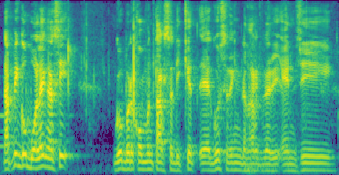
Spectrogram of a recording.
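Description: A man's voice: mid-range voice, animated, fairly quick, faint music behind. A man with a Jakarta slang accent co-hosting a podcast, chatty and emphatic in casual chat. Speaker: podcast co-host.

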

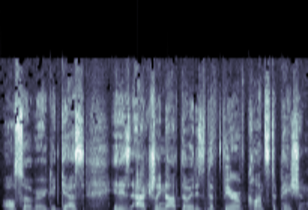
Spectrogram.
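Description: A man's voice: medium pitch, fast, fairly bright tone, no echo. A man co-hosting a talk show, playfully reading out trivia questions and repeating them with laughs. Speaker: co-host. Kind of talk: casual chat, quiz questions.

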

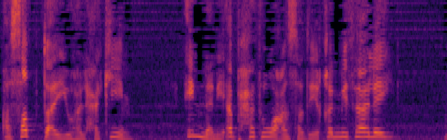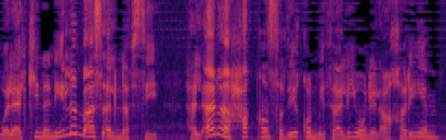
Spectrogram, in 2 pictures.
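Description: A woman's voice: a little high, animated, fast talker, few pauses, darkish tone, slight background noise, natural voice. A woman teacher voicing a proud, demanding chief merchant who questions a sage, in a read-aloud storybook lesson. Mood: reflective. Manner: questioning, impatient.

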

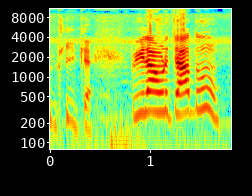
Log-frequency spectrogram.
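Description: Man, very high bright voice, excitable teasing vlog banter. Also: normal speed. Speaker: vlogger filming a group road trip. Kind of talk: casual, bantering vlog chat. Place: outdoors at a roadside stop with traffic.

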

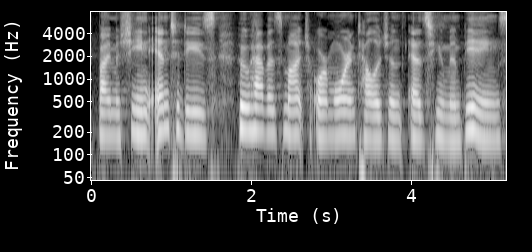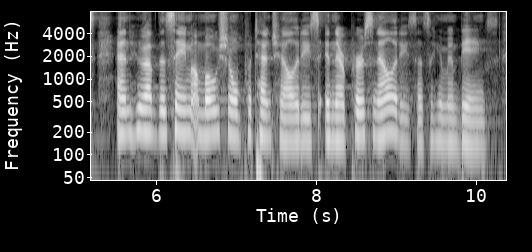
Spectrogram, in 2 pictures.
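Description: Female keynote lecturer, lowish, smooth voice, measured reading, reverberant hall. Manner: measured reading with occasional slips and restarts. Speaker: keynote speaker. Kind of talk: academic lecture reading prepared text. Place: lecture hall with projected slides.

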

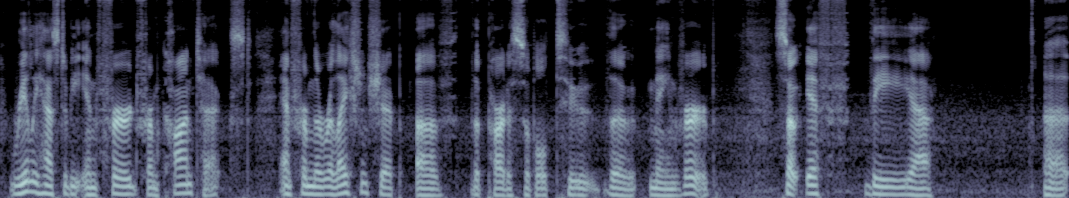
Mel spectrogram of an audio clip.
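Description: A man's voice: fairly low pitch, bright, forceful tone. A man giving a recorded slide lecture on Greek grammar, explaining step by step with frequent fillers and restarts.

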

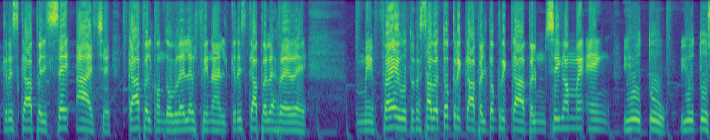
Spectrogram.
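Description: A man's voice: fairly high pitch, clear, resonant tone. A young man with a Dominican accent, an urban music artist talking casually in an interview on a handheld mic, full of street slang. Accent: Dominican Spanish. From Dominican Republic. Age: young adult. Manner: streetwise slang, quick asides and laughs. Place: lounge bar set indoors.

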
